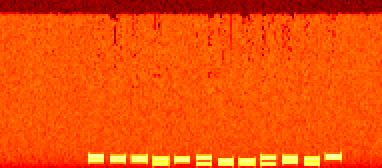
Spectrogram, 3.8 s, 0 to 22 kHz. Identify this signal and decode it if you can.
Multi-frequency trunk signalling (R1, as on North American trunks), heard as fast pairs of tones, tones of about 160 ms. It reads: KP 9946722784 ST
